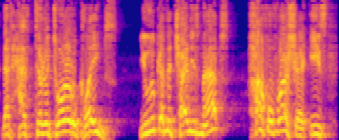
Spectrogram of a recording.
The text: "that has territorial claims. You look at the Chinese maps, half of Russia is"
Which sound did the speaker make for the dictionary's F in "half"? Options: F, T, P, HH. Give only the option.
F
